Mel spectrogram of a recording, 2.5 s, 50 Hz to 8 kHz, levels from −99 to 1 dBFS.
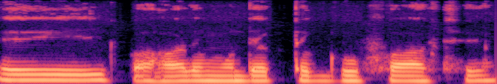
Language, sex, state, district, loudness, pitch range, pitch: Bengali, male, West Bengal, Malda, -16 LUFS, 130-140 Hz, 135 Hz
